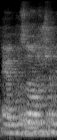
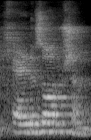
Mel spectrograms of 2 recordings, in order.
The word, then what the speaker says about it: adsorption: Now, adsorption word is said to be somewhat different. We have heard that the word commonly as absorption at what you call. Don't pronounce as it is absorption. It is said to be adsorption.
